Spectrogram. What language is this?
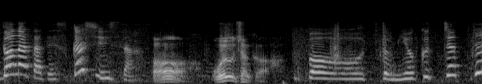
Japanese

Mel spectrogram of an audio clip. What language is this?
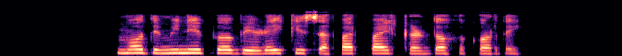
Pashto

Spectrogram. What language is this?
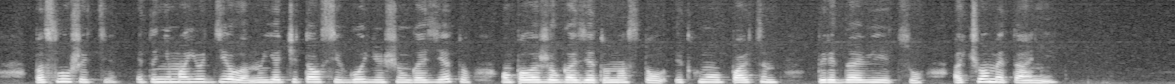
Russian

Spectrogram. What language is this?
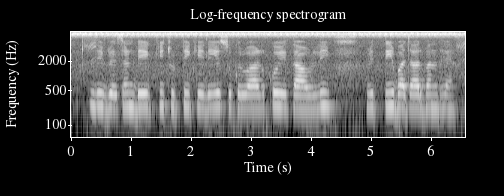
Hindi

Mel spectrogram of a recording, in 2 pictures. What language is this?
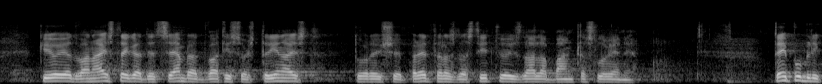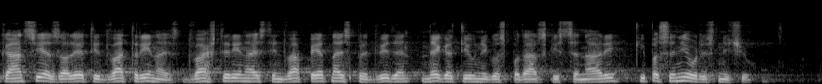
Slovenian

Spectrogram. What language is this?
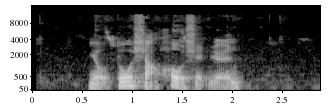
Chinese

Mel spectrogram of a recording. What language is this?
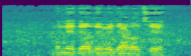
Goaria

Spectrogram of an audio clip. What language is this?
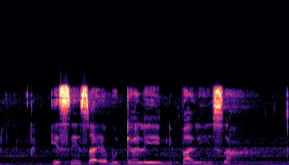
Xhosa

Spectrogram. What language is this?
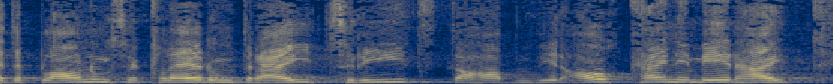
Swiss German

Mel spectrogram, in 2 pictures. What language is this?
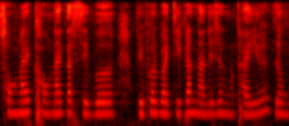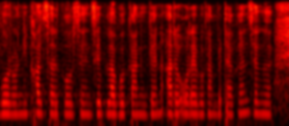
Bodo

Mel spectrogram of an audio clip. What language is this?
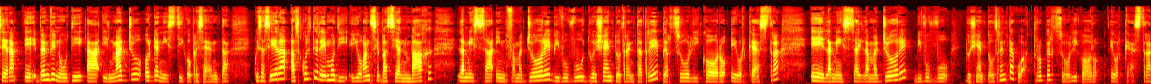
Italian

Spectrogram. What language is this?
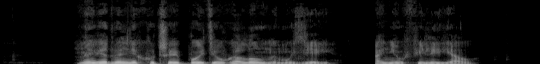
Belarusian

